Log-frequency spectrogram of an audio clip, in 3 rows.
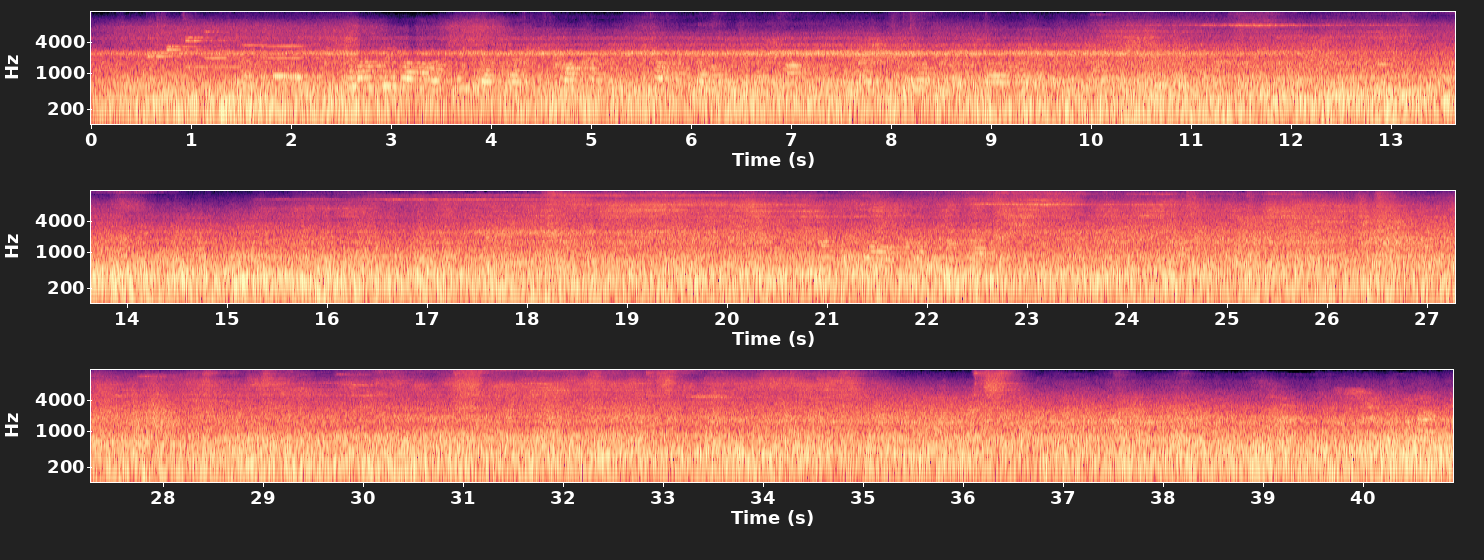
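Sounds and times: electric train running past: 0.0s - 40.9s.

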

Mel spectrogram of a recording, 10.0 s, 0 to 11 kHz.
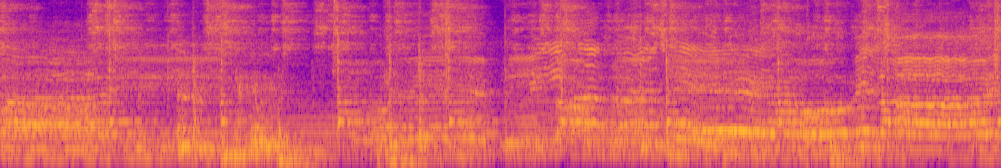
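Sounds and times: harmonium: 0.0s - 10.0s
voices singing a hymn: 0.0s - 10.0s.

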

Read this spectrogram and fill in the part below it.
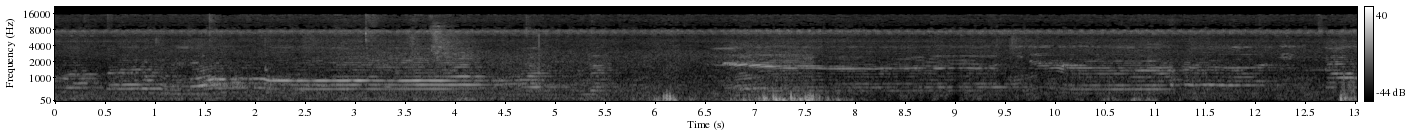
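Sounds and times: distant amplified voice chanting: 0.0s - 13.0s
wind gusts on microphone: 5.4s - 11.6s, 12.4s - 13.0s.

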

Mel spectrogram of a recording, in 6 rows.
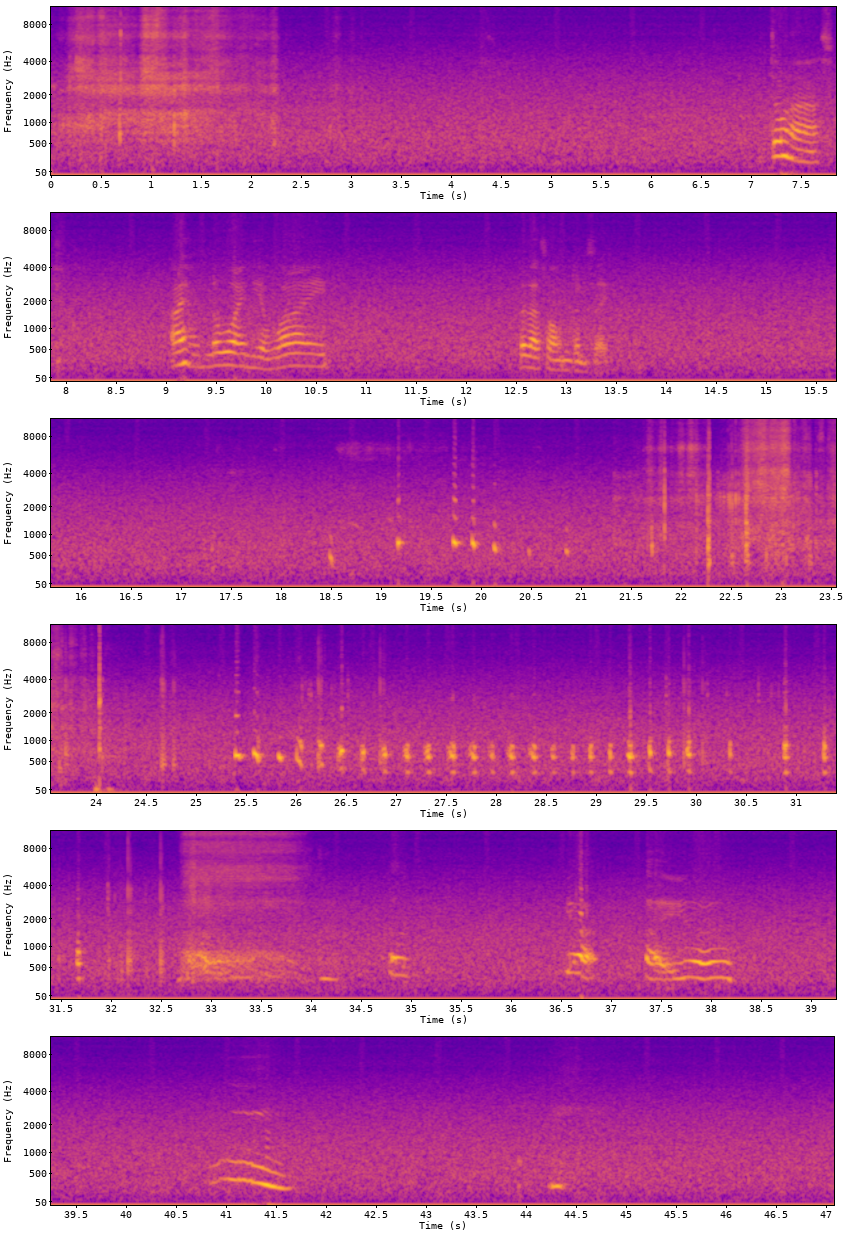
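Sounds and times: steady hiss: 0.0s - 47.0s.

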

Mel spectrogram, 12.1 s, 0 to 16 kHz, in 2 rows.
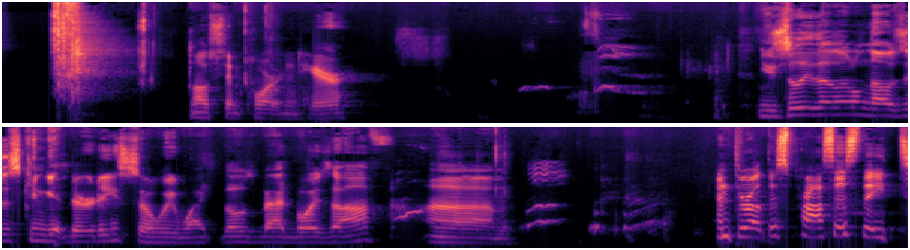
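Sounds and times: puppy whining: 3.5s - 4.4s, 8.6s - 10.6s.

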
